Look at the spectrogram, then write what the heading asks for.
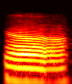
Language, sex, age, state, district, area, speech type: Assamese, male, 18-30, Assam, Nalbari, rural, conversation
